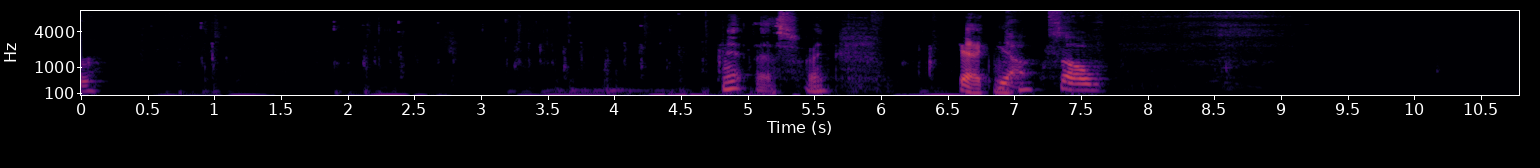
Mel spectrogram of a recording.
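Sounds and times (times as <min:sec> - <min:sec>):
speech: 0:00.0 - 0:00.2, 0:04.8 - 0:06.0, 0:06.6 - 0:07.8
computer keyboard typing: 0:00.6 - 0:06.8.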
